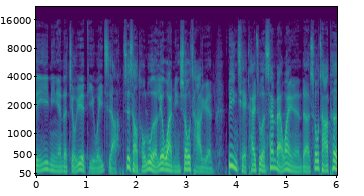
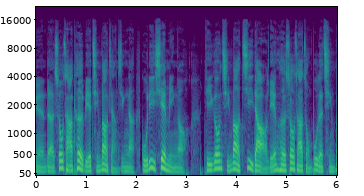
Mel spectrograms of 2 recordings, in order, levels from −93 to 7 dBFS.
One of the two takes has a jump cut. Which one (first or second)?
second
